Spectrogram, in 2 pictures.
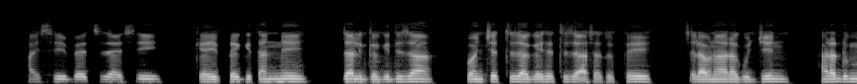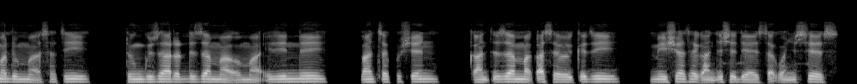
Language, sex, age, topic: Gamo, male, 18-24, government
